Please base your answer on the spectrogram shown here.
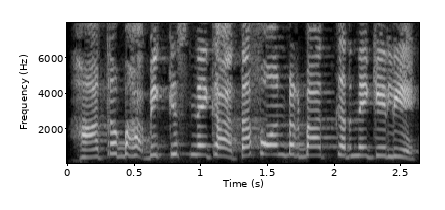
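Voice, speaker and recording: A woman's voice: extremely high pitch, brisk, pushed and bright, heavily acted. Give me a woman voicing a taunting, spoiled young sister-in-law. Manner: taunting, sarcastic, complaining. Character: spoiled young married daughter, sarcastic and defensive. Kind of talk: Hindi cartoon voice acting.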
